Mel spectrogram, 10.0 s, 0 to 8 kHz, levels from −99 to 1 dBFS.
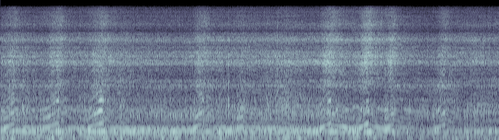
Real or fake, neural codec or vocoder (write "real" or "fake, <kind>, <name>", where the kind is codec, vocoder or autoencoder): real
